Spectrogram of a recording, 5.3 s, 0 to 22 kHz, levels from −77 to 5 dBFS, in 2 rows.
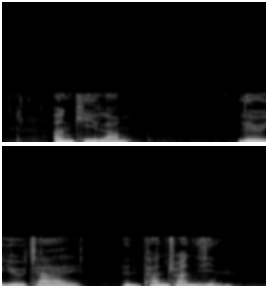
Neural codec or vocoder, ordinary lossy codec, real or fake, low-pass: none; none; real; none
